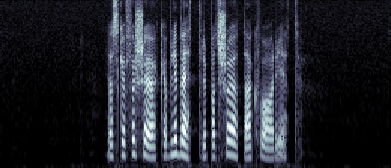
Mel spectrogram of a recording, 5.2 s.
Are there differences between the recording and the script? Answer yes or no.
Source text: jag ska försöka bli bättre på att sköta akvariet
no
